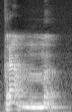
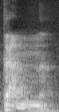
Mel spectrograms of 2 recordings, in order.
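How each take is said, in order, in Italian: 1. La parola termina con un suono m. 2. La parola termina con un suono n. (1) "è tram, m" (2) "Attenzione alla M finale, non è tran"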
